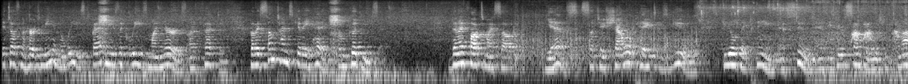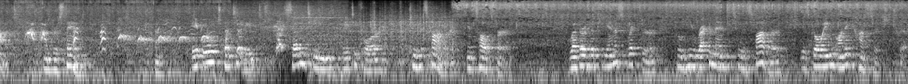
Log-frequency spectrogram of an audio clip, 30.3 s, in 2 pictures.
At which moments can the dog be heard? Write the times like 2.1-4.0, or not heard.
13.8-19.9.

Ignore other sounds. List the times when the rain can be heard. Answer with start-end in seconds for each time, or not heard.
0.0-30.2.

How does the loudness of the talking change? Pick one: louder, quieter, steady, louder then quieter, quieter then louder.
steady.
